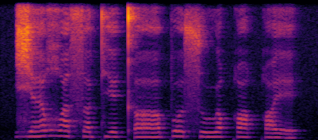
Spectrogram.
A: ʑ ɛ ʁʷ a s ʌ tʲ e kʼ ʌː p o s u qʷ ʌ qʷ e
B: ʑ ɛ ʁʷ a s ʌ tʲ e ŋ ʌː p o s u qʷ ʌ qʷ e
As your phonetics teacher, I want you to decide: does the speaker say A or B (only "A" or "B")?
A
